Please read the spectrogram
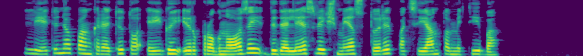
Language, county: Lithuanian, Kaunas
